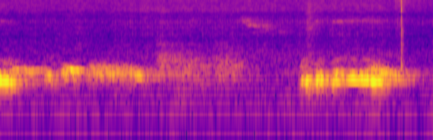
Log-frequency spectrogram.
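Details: Old wild spotted dove of the 'thổ đồng' cooing type; low, hoarse cooing phrases, a drawn-out run of soft notes, a pause, then a louder burst of cooing, with a faint steady hum beneath.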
